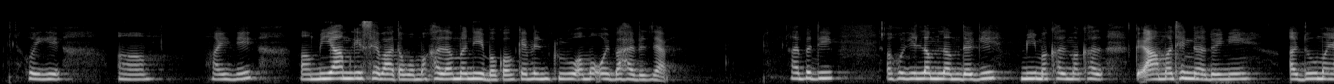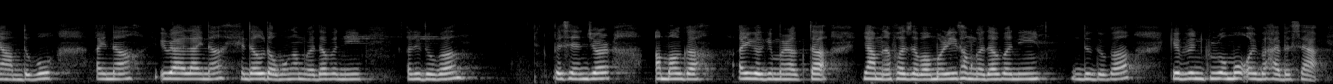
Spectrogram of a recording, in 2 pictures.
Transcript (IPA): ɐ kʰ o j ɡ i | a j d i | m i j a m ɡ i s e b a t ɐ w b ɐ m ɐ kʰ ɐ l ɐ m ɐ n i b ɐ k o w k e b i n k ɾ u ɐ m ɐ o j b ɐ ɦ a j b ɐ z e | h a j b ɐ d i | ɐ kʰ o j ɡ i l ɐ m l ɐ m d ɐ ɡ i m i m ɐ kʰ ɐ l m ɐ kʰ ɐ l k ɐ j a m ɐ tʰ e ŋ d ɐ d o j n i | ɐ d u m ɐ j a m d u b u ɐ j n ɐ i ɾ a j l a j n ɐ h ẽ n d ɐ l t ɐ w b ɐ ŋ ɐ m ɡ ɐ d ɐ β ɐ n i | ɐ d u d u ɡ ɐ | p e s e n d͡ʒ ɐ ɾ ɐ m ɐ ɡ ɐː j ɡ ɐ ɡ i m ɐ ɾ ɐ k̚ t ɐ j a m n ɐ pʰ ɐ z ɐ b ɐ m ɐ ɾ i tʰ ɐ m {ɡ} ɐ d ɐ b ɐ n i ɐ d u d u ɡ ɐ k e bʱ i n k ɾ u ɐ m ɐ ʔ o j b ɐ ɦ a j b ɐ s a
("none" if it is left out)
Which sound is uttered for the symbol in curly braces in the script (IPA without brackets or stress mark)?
ɡ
